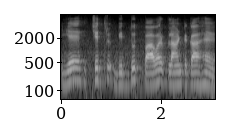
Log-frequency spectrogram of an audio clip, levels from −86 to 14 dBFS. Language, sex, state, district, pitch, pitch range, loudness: Hindi, male, Uttar Pradesh, Jalaun, 145 Hz, 140-175 Hz, -25 LUFS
